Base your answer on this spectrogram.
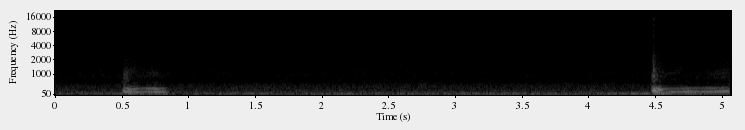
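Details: Pet puppy Lulu asleep and snoring in a quiet room, two short, low, buzzy nasal snorts about four seconds apart over a faint steady background hum.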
